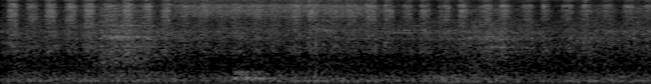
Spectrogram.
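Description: Faint scratching of a yellow crayon rubbed back and forth on colouring-book paper in quick repeated strokes while filling in a shape.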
